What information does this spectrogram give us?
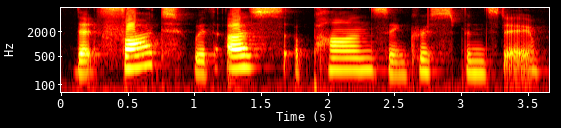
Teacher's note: i'm just emphasizing every other syllable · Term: iambic pentameter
